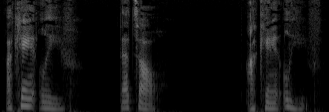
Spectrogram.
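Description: A woman voicing an anxious, defiant rural woman in an audiobook, speaking haltingly and insistently in country dialect. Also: deep voice, no room sound, studio quality. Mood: stubborn, anxious. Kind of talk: audiobook character acting.

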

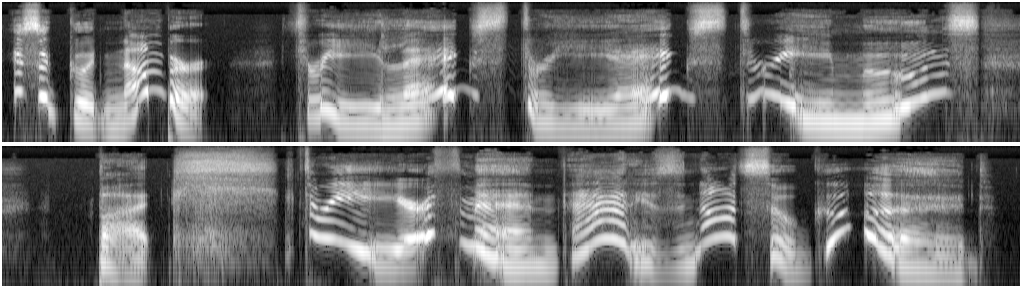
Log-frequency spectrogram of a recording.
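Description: Ancient female lizard alien, storybook character, imperious, scornful, chirping, wildly swooping pitch, extremely drawn-out words. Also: wildly swooping pitch, no room sound, studio quality, exaggerated voice. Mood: imperious, disapproving. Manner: chirping, slow drawn-out deliberate delivery.

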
